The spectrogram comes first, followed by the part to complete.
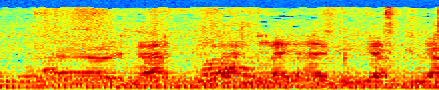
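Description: An engine running steadily in the background, with low voices talking over it.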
